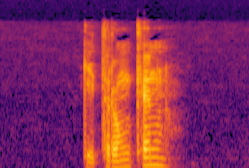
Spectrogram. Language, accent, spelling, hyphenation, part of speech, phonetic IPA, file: German, Austria, getrunken, ge‧trun‧ken, verb, [ɡəˈtʁʊŋkn̩], De-at-getrunken.ogg
- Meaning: past participle of trinken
